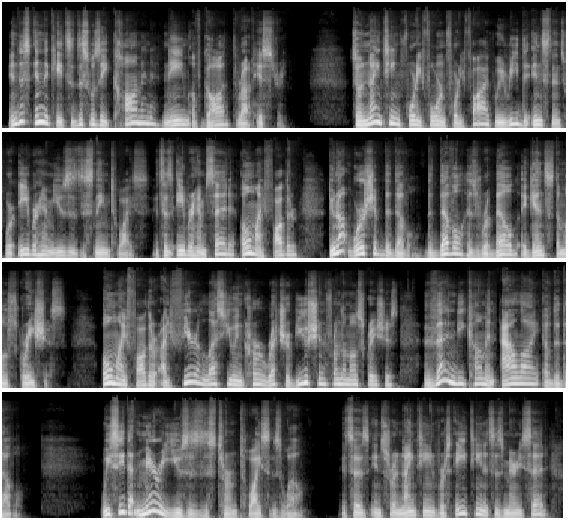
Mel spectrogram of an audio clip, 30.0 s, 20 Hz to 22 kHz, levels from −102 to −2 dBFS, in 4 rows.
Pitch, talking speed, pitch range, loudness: 130 Hz, 180 wpm, 100-160 Hz, -21 LUFS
